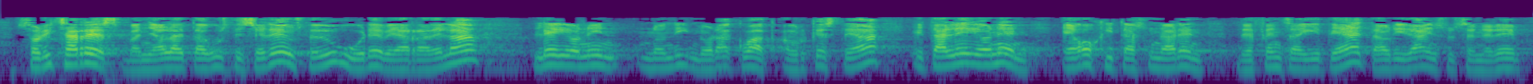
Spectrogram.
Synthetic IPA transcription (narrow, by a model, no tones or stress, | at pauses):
so̞ɾit͡sare̞zbaɲaːlae̞t̪aɣ̞ust̪ise̞ɾe̞ust̪e̞ðuɣ̞uːɾe̞β̞e̞arað̞e̞la | le̞ɣ̞eo̞nenːo̞nd̪ikno̞ɾako̞akawɾke̞st̪e̞a | e̞t̪ale̞ɣeo̞ne̞ne̞ɣ̞o̞kit̪asunaɾe̞nd̪e̞fe̞nt͡sae̞ɣ̞it̪e̞ae̞t̪ao̞ɾiðaːjnsuse̞ne̞ɾe̞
